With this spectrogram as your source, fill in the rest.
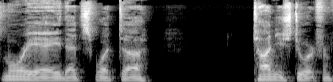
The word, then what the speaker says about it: mooreae: the ofone of elma Maurier and it is pronounced Maurier that's what Tanya Stewart from pure not tarantula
